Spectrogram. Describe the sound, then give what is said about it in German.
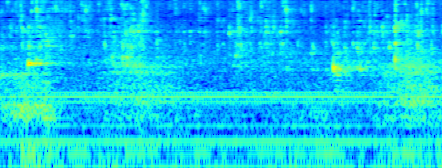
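Tea is poured from a pot in a steady stream into a thermos cup, an even gurgling rush with a faint mechanical hum underneath and no talking. “So, ich gieße jetzt Tee in meinen Thermobecher.”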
